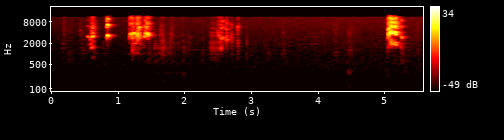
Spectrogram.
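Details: Harsh, scratchy chirps from a Rosy-faced lovebird: a quick cluster of short notes early on, a softer burst mid-way, then one loud sharp chirp near the end, over faint background hiss.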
